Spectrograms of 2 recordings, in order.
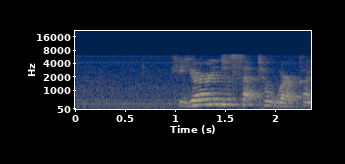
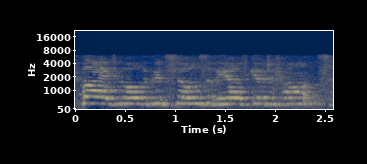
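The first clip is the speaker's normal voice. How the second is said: pitched-up mocking father; father's voice; 8 semitones higher than usual. Father teasing his son about France. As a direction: needle the son with a jab.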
